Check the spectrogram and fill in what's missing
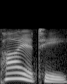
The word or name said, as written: piety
